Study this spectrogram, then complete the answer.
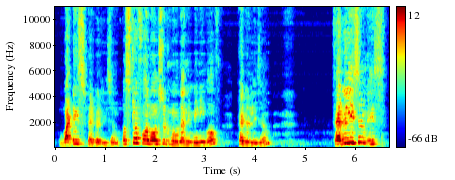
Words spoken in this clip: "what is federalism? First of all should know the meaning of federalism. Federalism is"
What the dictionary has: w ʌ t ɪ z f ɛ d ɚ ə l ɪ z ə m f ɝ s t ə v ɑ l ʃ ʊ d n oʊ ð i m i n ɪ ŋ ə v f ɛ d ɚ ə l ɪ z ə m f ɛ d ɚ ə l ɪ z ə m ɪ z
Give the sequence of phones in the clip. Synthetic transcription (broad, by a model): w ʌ t ɪ z f ɛ d ɚ ə l ɪ z ə m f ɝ s t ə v ɑ l s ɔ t n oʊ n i m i n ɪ ŋ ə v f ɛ d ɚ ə l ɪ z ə m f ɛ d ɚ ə l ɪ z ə m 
